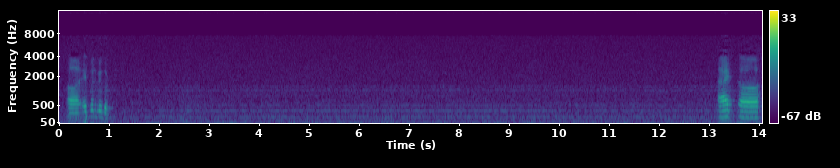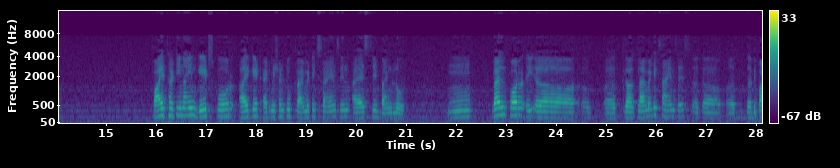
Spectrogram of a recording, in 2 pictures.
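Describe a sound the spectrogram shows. A young man speaks calmly and close to a microphone, pausing now and then.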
